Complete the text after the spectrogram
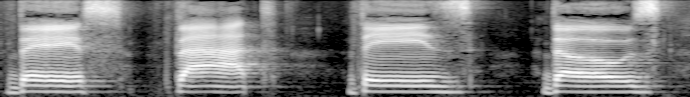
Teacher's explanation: vous avez le même TH, vous faites vibrer les cordes de la gorge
